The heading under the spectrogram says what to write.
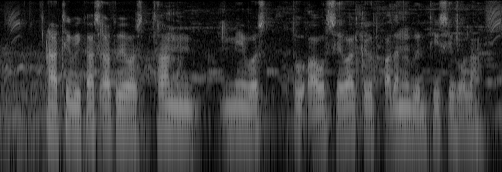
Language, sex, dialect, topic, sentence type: Bhojpuri, male, Western, banking, statement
